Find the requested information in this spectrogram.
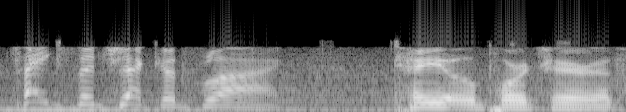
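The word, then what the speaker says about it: Théo Pourchaire: Teo Porcher takes the checkered flag. Teo Port.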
